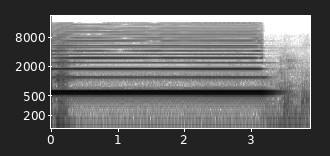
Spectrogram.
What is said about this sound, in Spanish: Espérate, vamos a ver, porque es que, qué pena, pero tenemos que escuché como tiene que ser, es que está pidiendo cambio de batería.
